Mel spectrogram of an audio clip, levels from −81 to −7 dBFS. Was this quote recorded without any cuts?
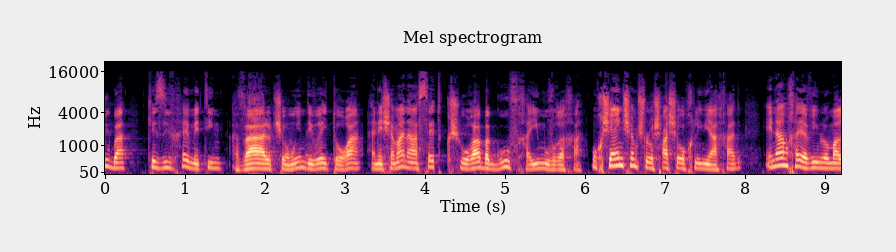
no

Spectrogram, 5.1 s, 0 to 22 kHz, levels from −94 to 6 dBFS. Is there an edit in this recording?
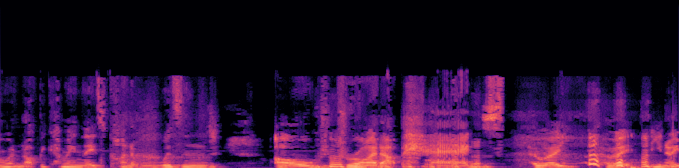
no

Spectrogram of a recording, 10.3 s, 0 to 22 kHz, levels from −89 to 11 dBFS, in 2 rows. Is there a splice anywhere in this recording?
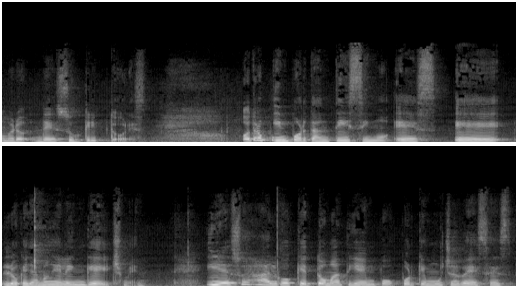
yes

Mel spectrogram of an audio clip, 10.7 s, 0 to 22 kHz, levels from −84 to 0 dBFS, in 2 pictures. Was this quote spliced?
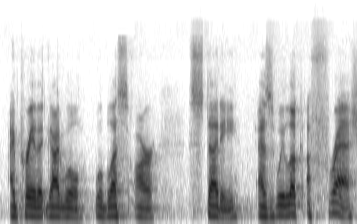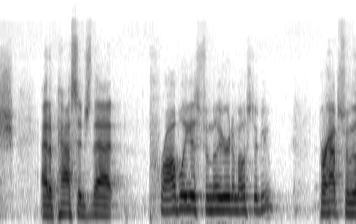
no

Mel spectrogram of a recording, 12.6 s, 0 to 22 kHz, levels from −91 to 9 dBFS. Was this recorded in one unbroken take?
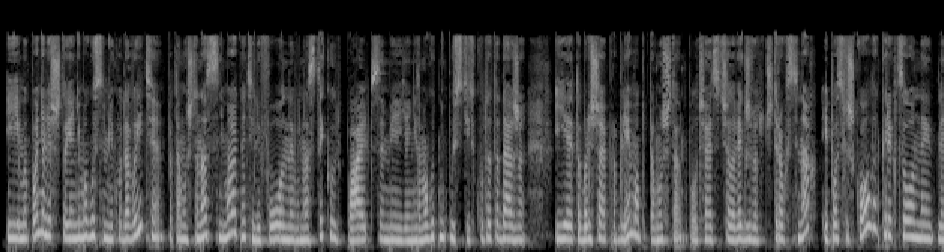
no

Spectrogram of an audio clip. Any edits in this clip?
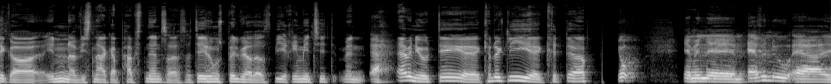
no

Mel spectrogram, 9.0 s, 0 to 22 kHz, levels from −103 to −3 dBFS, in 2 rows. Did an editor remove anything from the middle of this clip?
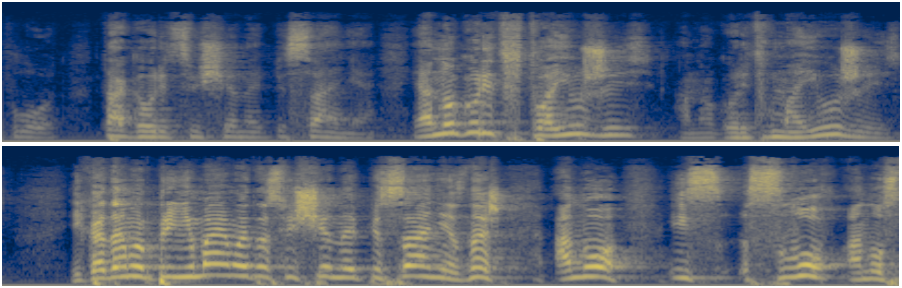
no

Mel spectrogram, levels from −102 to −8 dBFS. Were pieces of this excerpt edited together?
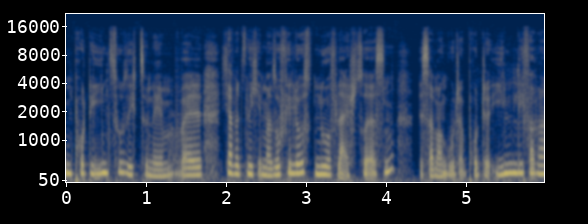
no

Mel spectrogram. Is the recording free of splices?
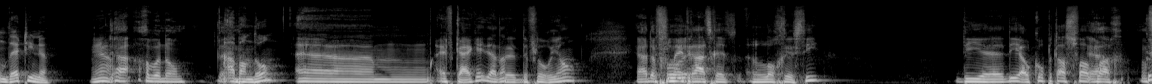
no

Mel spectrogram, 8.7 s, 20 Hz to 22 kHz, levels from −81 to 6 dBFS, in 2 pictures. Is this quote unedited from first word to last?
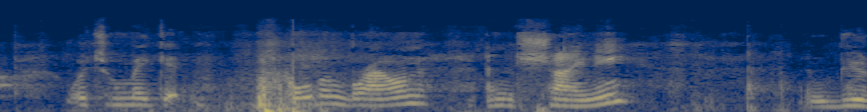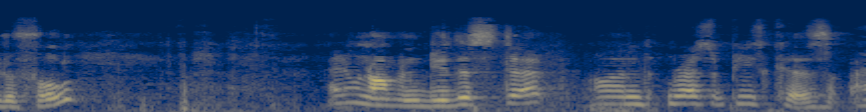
yes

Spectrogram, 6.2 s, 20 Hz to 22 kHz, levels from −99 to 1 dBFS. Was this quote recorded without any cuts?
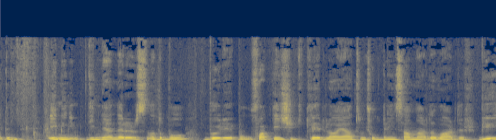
no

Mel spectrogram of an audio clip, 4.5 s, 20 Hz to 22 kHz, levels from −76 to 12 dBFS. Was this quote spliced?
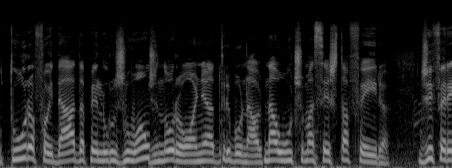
yes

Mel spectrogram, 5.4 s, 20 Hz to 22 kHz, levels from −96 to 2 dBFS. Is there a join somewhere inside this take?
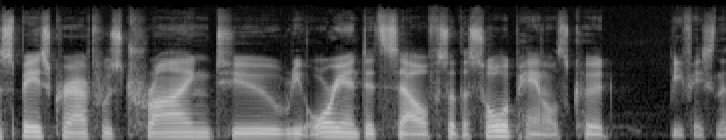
no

